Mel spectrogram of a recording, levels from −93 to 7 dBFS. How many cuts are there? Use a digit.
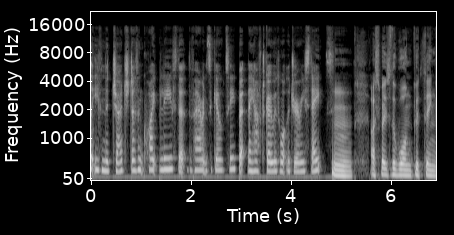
0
